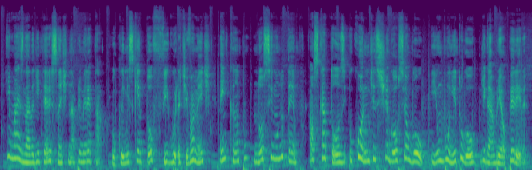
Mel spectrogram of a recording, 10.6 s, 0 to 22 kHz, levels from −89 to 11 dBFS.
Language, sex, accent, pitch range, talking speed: Portuguese, male, Brazilian, 185-230 Hz, 180 wpm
